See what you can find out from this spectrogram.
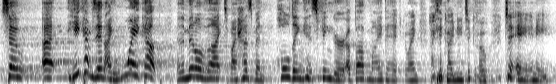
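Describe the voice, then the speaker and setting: Middle-aged Southern Californian woman, guest preacher, bright and higher-pitched, playful, recorded live in a reverberant church. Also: brisk, few pauses. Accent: Southern Californian, softened by years in the UK. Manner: animated, self-deprecating, laughs often. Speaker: guest speaker. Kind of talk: humorous storytelling sermon. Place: church hall.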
